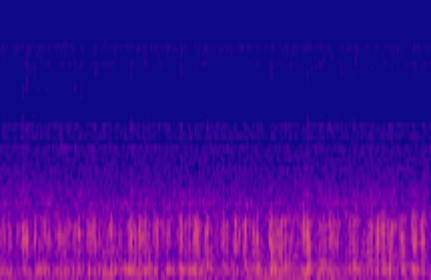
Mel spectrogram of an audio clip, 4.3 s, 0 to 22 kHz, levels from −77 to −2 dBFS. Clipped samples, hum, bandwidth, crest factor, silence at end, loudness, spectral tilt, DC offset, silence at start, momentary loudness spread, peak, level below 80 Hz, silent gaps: under 0.1%; none; 16 kHz; 18 dB; 0 s; -41 LUFS; -6.5 dB/octave; under 0.1%; 0 s; 3 LU; -22 dBFS; -54 dBFS; none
